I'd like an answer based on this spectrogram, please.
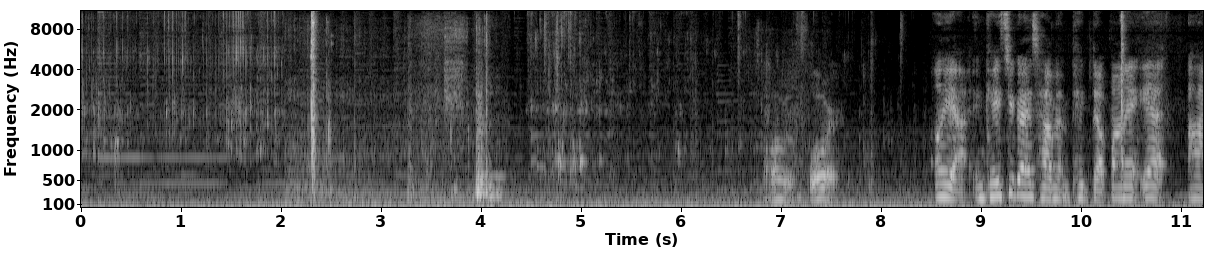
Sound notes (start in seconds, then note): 0.2 water trickling; 4.2 milk trickling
